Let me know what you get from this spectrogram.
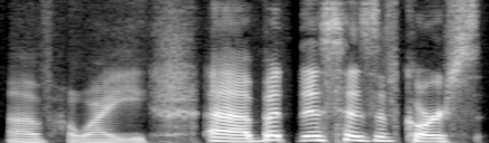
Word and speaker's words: Hawaii: You do know that in the Hawaiian language, the V sound is the correct way to say the W in the word Hawaii, right?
